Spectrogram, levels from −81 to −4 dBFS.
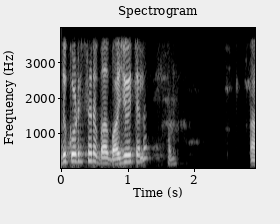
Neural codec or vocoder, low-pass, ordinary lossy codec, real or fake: none; 3.6 kHz; none; real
